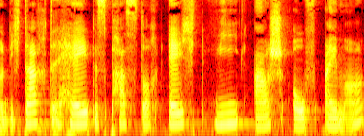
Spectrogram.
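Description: The speech moves at a very slow pace. Vocal fry runs through it. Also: woman. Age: 20s. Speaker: learning coach and podcast host. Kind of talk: personal storytelling monologue.

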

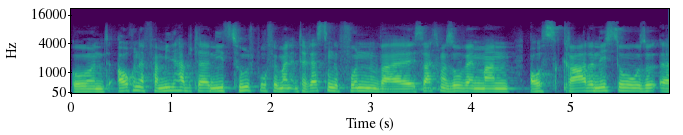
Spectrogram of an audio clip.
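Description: With a plain, everyday voice, a man speaks at a fairly quick pace and with fairly even intonation. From Germany, Lower Rhine (NRW), near the Ruhr. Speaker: online marketing entrepreneur. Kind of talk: keynote talk to a live audience. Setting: stage with audience.

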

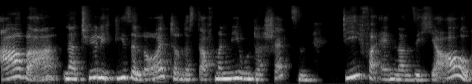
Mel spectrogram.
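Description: With a normal speaking voice, a woman talks at a moderate pace, her fairly high pitch carrying lively intonation. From Switzerland. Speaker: LinkedIn marketing coach. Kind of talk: interview.

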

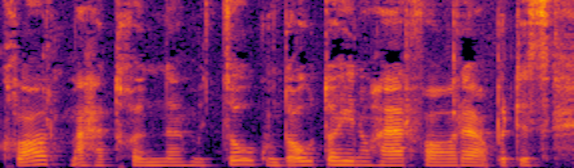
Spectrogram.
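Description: This woman's voice is very deep and low, with ordinary pitch variation and a Swiss accent. She speaks at a moderate pace. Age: 60s. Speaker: grandmother. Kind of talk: interview.

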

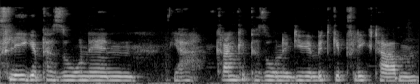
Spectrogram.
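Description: Over noticeable background noise, a woman talks at a very slow pace with a medium pitch. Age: 40s. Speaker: recovering alcoholic, mother. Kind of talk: interview, personal testimony.

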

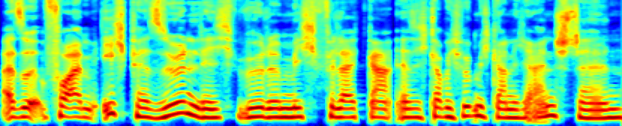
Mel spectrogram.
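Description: In a very clean recording with a silent background and a dry, close sound with no echo, a woman talks in an unremarkable speaking voice with fairly even intonation. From Ruhr area, Germany. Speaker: head physician in obstetrics. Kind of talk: casual interview.

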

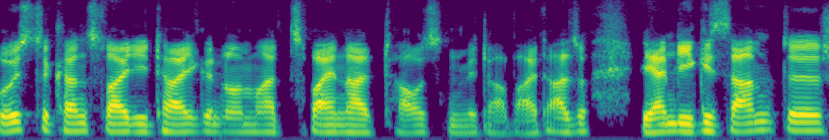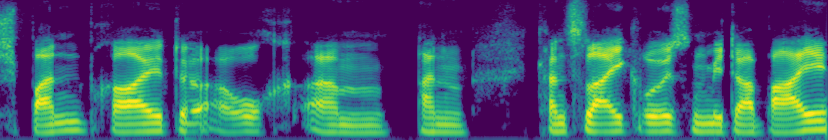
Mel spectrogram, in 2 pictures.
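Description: A man speaks at a moderate pace in a medium pitch, with a bright, sharp tone, monotone, flat intonation, and a dry, close sound with no echo over a quiet background. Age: 60s. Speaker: management consultant. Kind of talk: interview. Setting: virtual studio, remote recording.

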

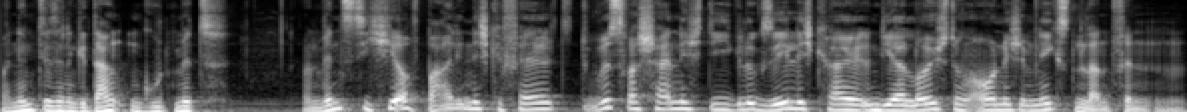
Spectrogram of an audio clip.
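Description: Over music in the background, a man with a fairly high pitch speaks at a fairly quick pace with lively intonation. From Germany. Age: 30s. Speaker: podcaster. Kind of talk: solo podcast monologue. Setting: home recording in his lodging.

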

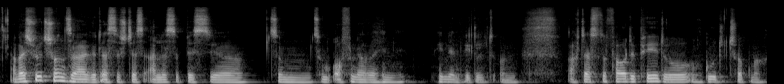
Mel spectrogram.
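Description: A man speaks in a normal speaking voice at a moderate pace, with medium pitch and ordinary pitch variation. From Germany, Palatinate (Pfalz). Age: 30s. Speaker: winemaker. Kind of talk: casual chat. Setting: studio.

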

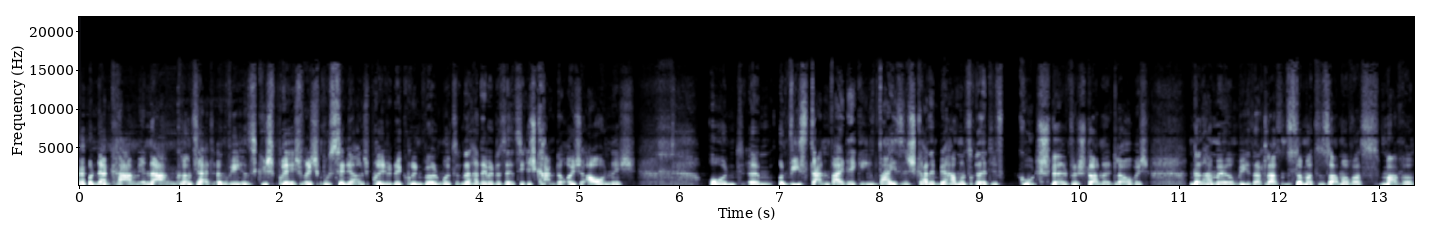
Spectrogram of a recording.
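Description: With a Mainz accent, a man sounds animated, speaking at a very fast pace in a fairly high pitch with very wide pitch swings. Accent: Mainz dialect, noticeable. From Mainz, Rhine-Hesse. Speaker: comedian, radio host and singer. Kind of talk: casual chat. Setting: rehearsal room.

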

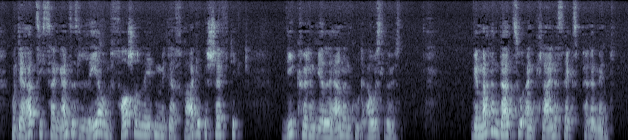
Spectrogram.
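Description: A man's fairly high voice with a dark, mellow tone, ordinary pitch variation and a moderate pace. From Upper Swabia, southern Germany. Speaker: trainer and author. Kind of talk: interview. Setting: video call.

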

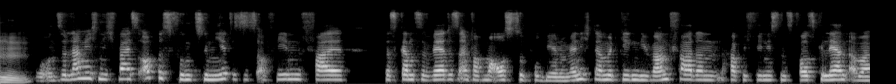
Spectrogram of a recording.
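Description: Speaking at a very fast pace, a woman has a fairly high pitch, fairly even intonation and a dark, mellow tone. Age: 20s. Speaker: Instagram freelancer. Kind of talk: interview. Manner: hesitant, many fillers.

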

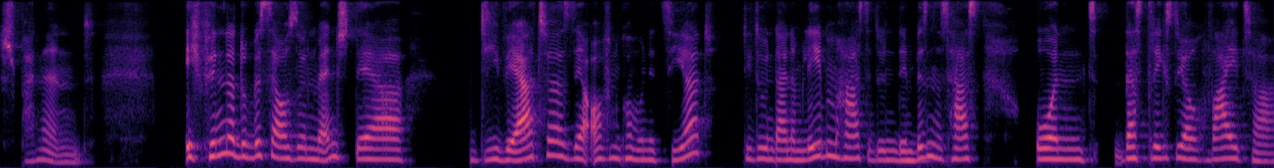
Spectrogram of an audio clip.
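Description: Against a quiet background, a woman is heard. Her speech comes very slowly. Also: medium pitch for a woman, ordinary pitch variation. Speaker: podcast host. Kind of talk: interview.

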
